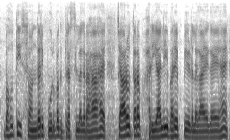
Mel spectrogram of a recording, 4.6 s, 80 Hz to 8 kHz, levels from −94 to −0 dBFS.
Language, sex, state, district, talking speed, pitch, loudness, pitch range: Hindi, male, Uttar Pradesh, Lalitpur, 210 wpm, 150 Hz, -18 LUFS, 140-170 Hz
